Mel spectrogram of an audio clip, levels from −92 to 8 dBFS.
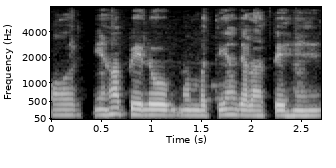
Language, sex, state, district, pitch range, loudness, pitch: Hindi, male, Bihar, Jamui, 135-140 Hz, -18 LUFS, 140 Hz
